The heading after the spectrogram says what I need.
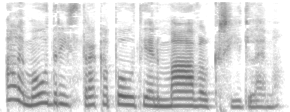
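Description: A woman narrating a children's animal story with a lively, expressive reading. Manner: lively expressive reading, dropping low for asides.

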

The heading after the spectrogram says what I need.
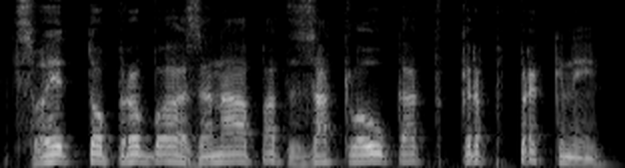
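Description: A man's voice: mid-range voice, animated, a bit bright, voice pushed up. Man voicing an eager, flustered wizard dad. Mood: exasperated. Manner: eager, curious, flustered exclamations. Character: excitable, kindly middle-aged wizard father.

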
